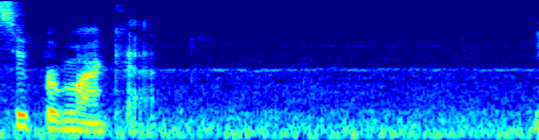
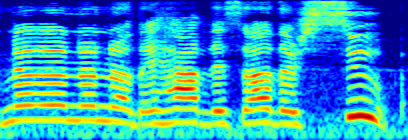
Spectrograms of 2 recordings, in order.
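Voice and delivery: higher, louder imitation of someone insisting; higher mock protest; insistent retold objection; 7 semitones higher, 7 dB louder than usual. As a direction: act out an eager correction, pitched up. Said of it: "They're like".

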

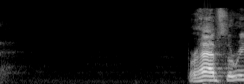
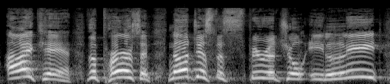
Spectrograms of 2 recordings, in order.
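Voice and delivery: driving, raised-pitch preaching in a building list; full-force preaching; 5 semitones higher, 3 dB louder than usual. Real, not acted. Preacher telling the church it is not just the elite, full-force preaching. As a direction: pile up each phrase with fervour.

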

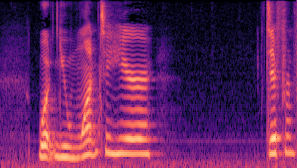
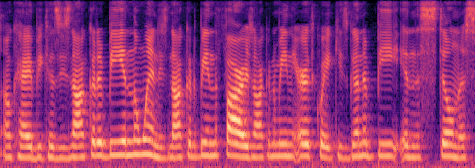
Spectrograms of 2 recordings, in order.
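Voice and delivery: ordinary delivery

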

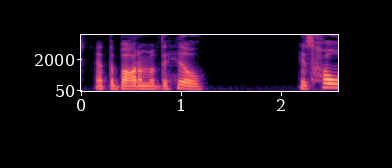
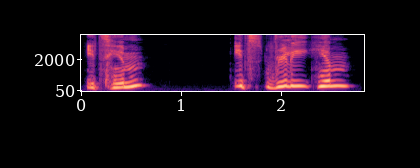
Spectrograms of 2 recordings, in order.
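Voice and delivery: high, louder, eager disbelief; can't believe the luck; excited disbelief; 10 semitones higher, 6 dB louder than usual. Acted. Reinhardt sees the body.

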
